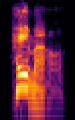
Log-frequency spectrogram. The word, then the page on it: haymow: British English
